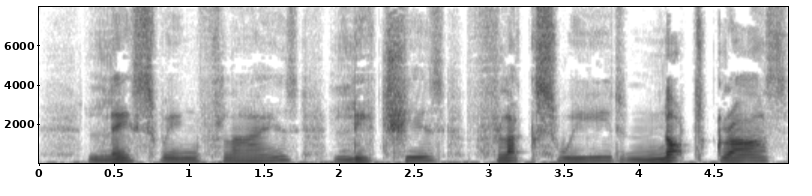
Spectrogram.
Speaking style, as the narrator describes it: she murmured

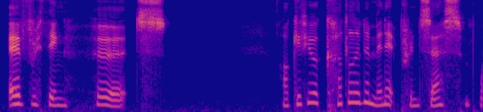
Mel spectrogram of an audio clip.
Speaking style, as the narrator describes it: Wes muttered

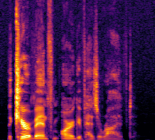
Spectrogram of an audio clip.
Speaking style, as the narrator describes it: Laura said softly

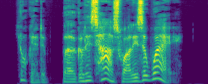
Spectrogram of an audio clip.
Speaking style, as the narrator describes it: I gasped

